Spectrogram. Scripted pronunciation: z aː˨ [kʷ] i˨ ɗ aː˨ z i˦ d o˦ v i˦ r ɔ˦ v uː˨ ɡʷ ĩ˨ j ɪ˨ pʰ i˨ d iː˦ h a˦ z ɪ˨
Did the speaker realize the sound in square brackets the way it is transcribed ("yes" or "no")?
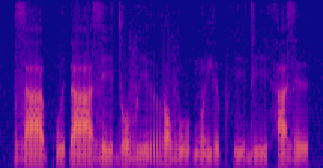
yes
